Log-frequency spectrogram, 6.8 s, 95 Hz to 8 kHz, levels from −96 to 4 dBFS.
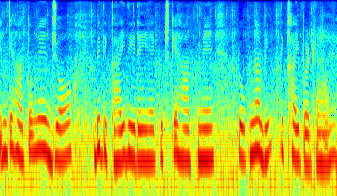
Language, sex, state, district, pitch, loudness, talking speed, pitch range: Hindi, female, Bihar, Gopalganj, 225 Hz, -11 LUFS, 170 wpm, 215-245 Hz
